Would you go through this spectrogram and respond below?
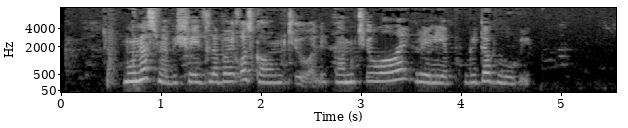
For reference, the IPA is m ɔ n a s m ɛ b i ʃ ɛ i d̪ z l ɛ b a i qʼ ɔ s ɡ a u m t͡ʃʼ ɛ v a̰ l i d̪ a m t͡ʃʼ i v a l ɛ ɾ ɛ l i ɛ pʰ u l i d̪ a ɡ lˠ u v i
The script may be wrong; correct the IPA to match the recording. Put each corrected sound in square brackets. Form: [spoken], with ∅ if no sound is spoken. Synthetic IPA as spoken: m ɔ n a s m ɛ b i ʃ ɛ i d̪ z l ɛ b a i qʼ ɔ s ɡ a u m t͡ʃʼ [i] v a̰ l i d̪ a m t͡ʃʼ i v a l ɛ ɾ ɛ l i ɛ pʰ u l i d̪ a ɡ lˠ u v i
